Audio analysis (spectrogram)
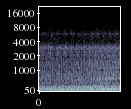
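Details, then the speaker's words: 2004 Ford F-350 6.0 Powerstroke diesel at full throttle: low, uneven drone with no climb in revs, cylinders 6, 7, 4 and 1 negative on contribution, running on four cylinders; failed FICM injector control module. "it sounds like an old tractor so six seven four and one are all showing negative on the contribution"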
